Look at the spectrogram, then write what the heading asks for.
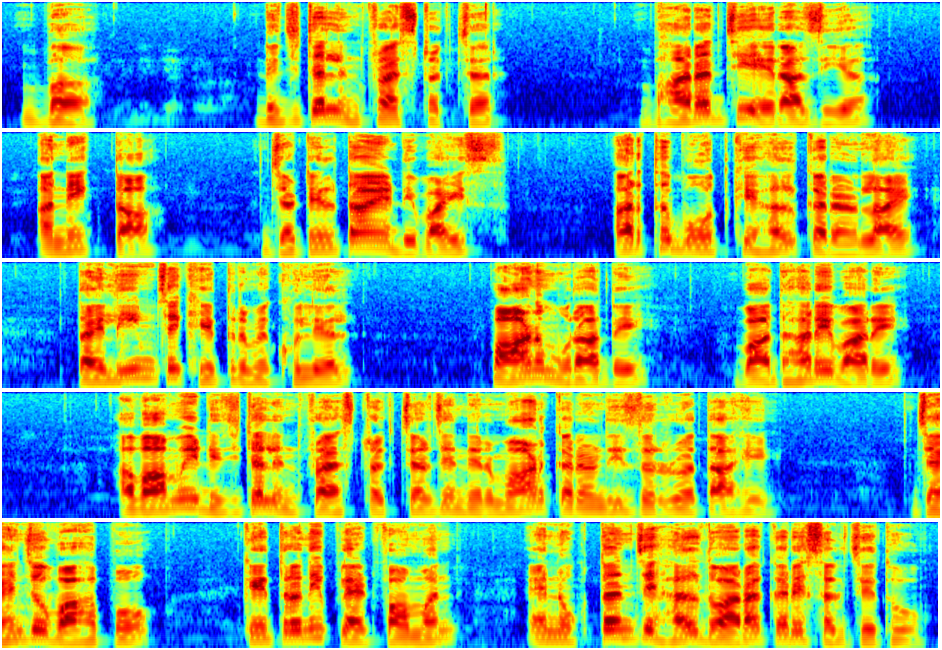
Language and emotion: Sindhi, neutral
